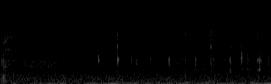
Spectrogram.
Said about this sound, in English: All right. I'm typing. You can probably hear me typing. I'm looking for it.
